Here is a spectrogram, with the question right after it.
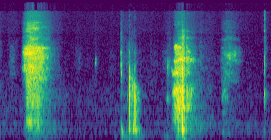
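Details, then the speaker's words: Two sharp, explosive sneezes, each preceded by a brief sharp inward breath, then faint trailing breaths in a quiet room; repeated sneezing. "Got some sneezes, Hear that. but I think it would."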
